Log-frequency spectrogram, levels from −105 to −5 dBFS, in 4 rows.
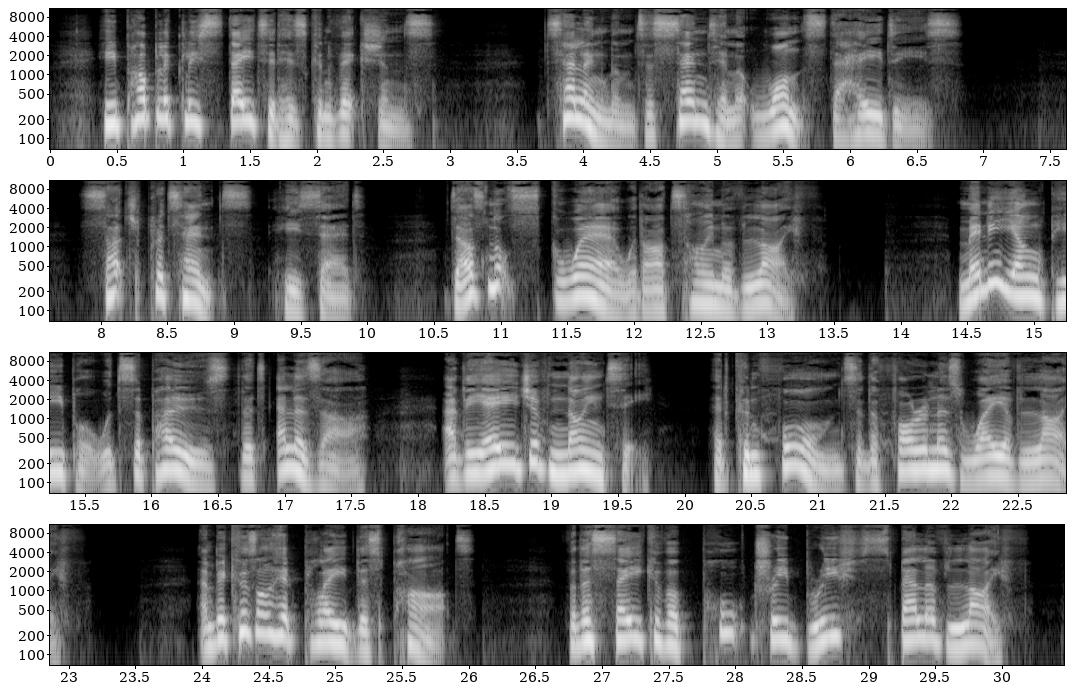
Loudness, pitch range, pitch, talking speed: -26 LUFS, 105-170 Hz, 135 Hz, 125 wpm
